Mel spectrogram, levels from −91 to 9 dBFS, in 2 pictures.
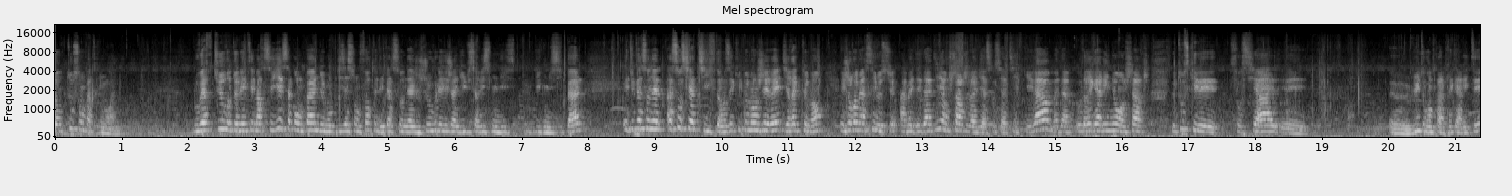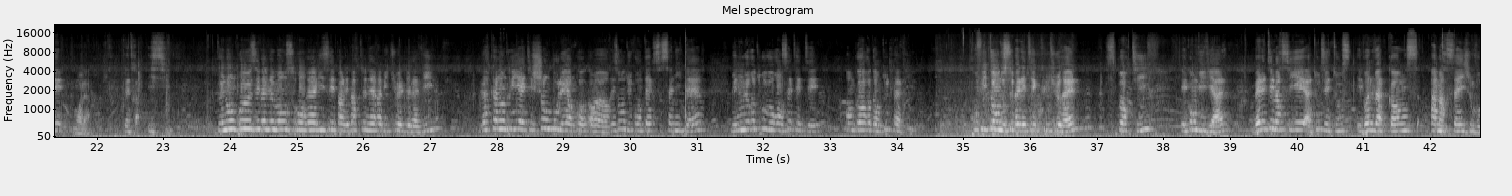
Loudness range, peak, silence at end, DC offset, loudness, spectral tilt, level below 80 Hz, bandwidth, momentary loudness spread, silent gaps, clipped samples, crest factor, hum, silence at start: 6 LU; -2 dBFS; 0 s; under 0.1%; -23 LUFS; -5.5 dB/octave; -40 dBFS; 16 kHz; 19 LU; none; under 0.1%; 20 dB; none; 0 s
